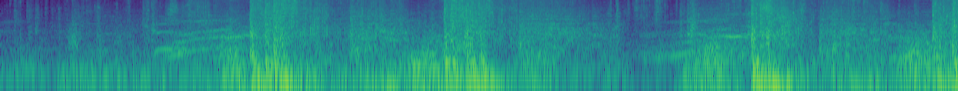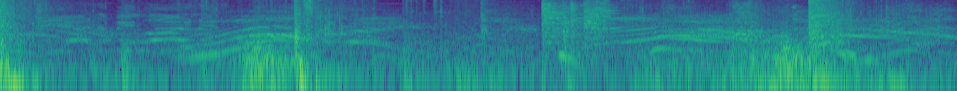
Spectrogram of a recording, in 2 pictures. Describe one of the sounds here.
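Swords and shields clash loudly and repeatedly in a fierce melee.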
